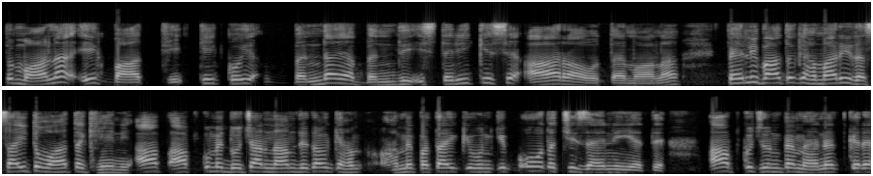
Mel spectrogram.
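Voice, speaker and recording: A man speaks in a somewhat high voice, earnestly and respectfully making his case. He is a caller in a private conversation. The sound is a dry, muffled recorded phone call. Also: lively intonation, normal speed, darkish tone, clear, resonant tone, no room sound. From Gujarat, India. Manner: deferential, earnest, repeatedly addressing the listener respectfully.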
